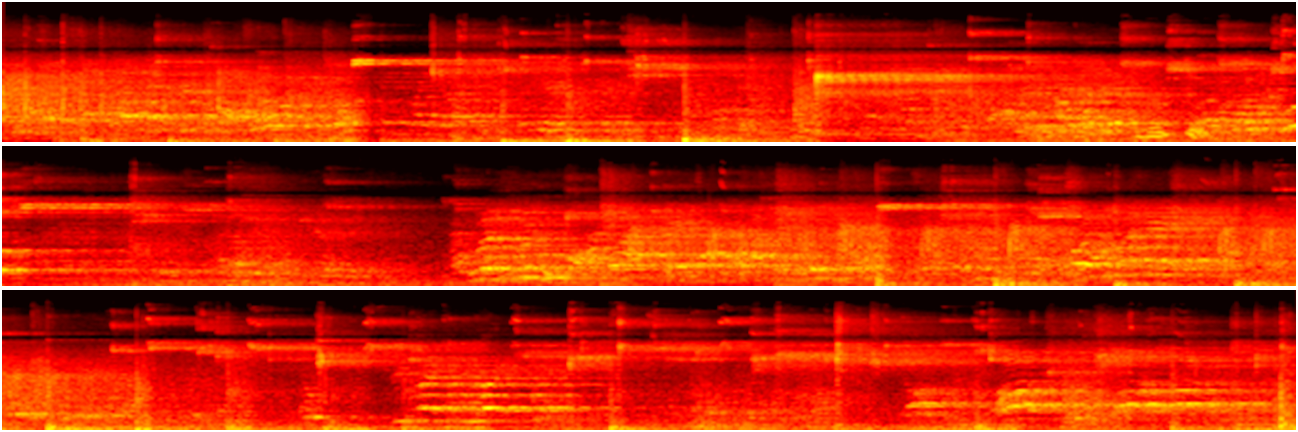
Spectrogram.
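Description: Basketball being dribbled and bounced on a gymnasium's hardwood court, with players and onlookers calling out throughout.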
